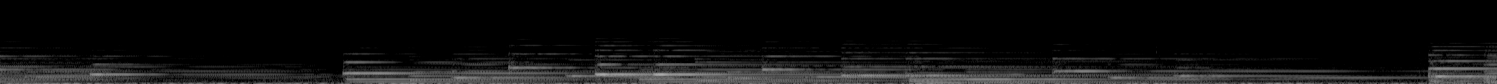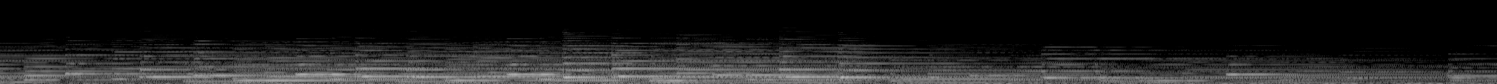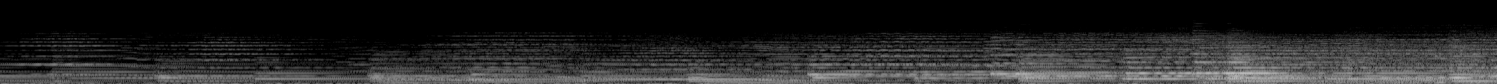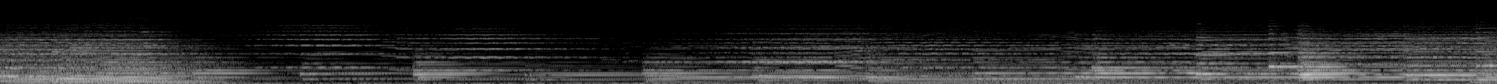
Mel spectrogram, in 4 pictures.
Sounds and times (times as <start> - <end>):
Piano: 0.0 - 59.8.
